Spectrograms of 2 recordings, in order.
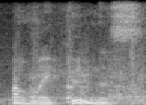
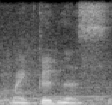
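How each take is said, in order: First: Higher surprised exclamation. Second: Said in the usual way. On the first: Shown as a demonstration. Student showing classmates how surprise sounds, surprised. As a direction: exclaim it in surprise, pitch lifted. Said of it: "for expression of surprise, you can say". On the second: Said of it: "And for expression of surprise".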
